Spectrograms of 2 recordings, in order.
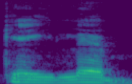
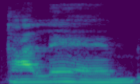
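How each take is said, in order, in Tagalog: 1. Binibigkas ang pangalan sa paraang Amerikano. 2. Binibigkas ang pangalan sa paraang parang Hebreo. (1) "Pagka Caleb, Amerikano nagsasabi nun eh" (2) "Caleb is actually more Hebraic in pronunciation"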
